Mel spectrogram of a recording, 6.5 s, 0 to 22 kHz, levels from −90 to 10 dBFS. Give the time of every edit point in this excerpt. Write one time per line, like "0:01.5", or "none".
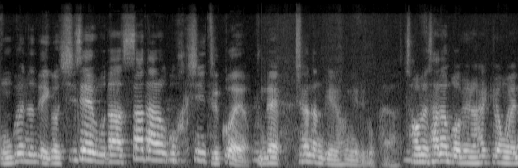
none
